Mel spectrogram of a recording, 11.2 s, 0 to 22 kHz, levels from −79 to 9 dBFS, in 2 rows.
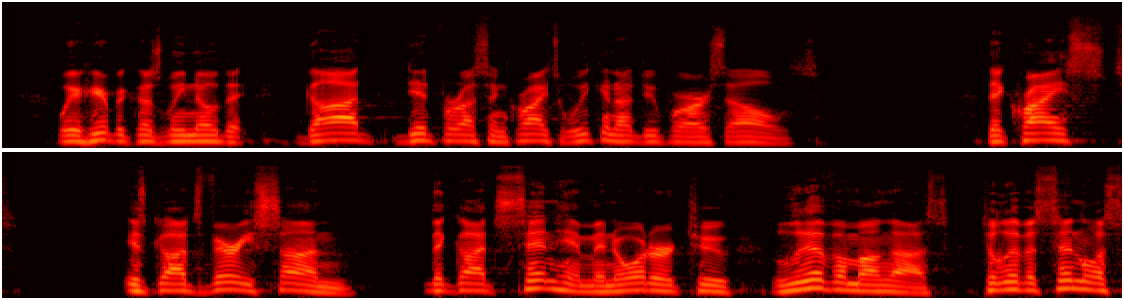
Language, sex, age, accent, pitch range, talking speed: English, male, 50-69, American, 115-160 Hz, 205 wpm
